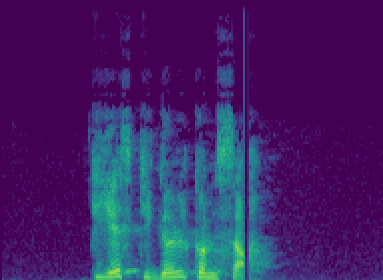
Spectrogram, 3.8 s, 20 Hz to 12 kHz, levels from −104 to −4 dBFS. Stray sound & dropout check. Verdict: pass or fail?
fail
